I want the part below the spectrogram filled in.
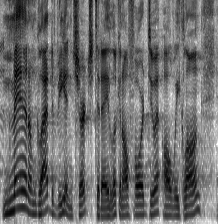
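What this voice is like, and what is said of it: Rough, hoarse voice. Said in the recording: “my voice is a little rough today”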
